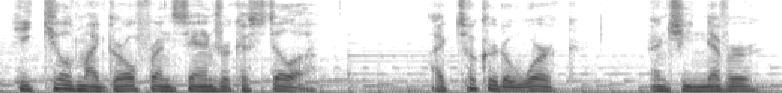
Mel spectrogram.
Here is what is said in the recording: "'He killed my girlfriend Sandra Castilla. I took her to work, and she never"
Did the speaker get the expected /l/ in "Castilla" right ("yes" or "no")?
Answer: yes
